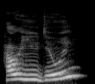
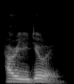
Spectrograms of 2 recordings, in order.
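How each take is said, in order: First: High and loud, tune climbing on "doing"; upward, questioning tone. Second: Said in the usual way. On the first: Shown as a demonstration. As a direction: lift "doing" sharply into a question. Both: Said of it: "the tonality is going upward".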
